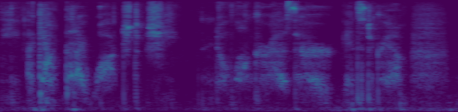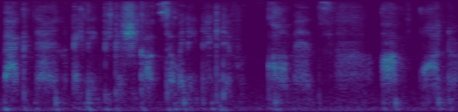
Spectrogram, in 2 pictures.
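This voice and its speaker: A woman whispers. She keeps a moderate pace. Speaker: ASMR content creator. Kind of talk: ASMR whispered Q&A while doing makeup. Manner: whispered.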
